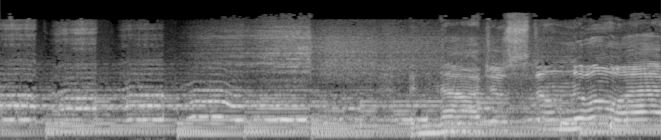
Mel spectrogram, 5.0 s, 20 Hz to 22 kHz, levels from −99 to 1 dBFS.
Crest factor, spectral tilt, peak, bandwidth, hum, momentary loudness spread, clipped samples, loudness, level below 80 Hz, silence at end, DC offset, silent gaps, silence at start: 14 dB; -4 dB/octave; -8 dBFS; 15.5 kHz; none; 6 LU; under 0.1%; -21 LUFS; -60 dBFS; 0 s; under 0.1%; none; 0 s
